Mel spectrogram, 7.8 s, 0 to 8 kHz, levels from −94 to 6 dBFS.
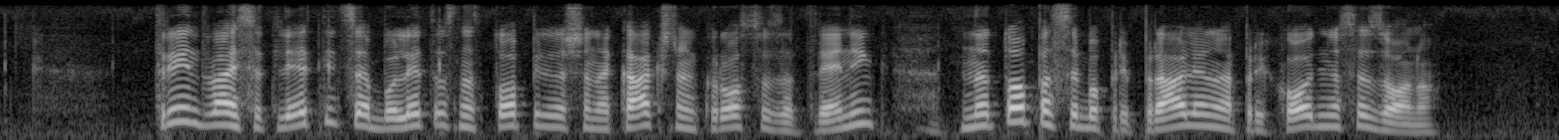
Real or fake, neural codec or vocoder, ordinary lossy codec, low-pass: real; none; none; 7.2 kHz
